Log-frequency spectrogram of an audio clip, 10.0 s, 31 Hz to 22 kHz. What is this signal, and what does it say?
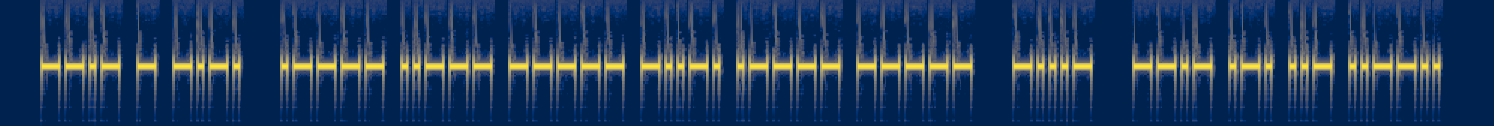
Morse code, heard as a keyed tone, about 30 wpm, 700 Hz. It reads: QTC 120/10 <BT> QRU?
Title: Worked All Europe DX Contest - QTC Exchange - 30wpm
